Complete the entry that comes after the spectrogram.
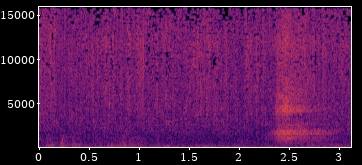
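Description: Steady rain hisses continuously while low thunder rumbles beneath it, with a brighter swell of rainfall near the end; no voices are present.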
